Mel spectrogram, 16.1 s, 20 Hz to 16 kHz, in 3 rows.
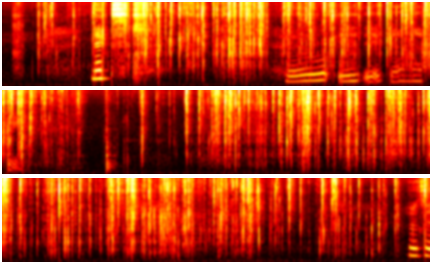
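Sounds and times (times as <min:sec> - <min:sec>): plastic bag crinkling and tearing: 0:00.0 - 0:16.0.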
